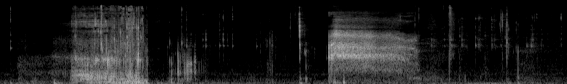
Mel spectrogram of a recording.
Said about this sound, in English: So, let me just take a sip of water first.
